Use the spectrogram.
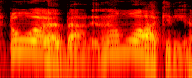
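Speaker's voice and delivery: lightly hammed New York street talk; a wiseguy from Brooklyn, hammed up; New York accent. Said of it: "I'm accenting here".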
